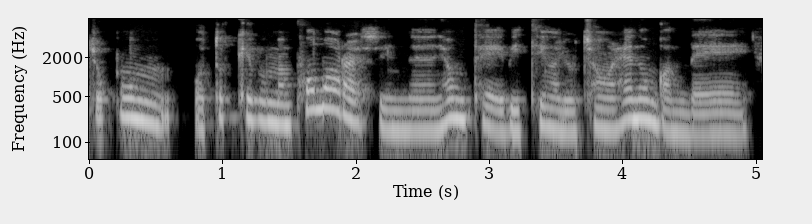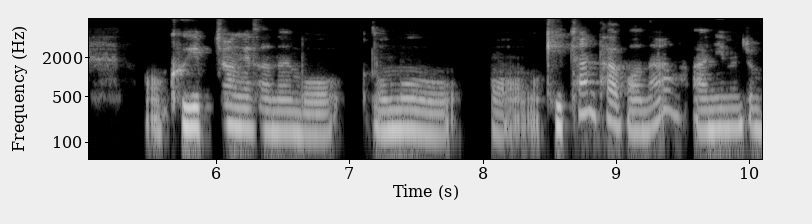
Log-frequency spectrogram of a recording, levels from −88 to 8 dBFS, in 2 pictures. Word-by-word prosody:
쪼끔 215 - +3 0.2
어떻게 235 -1 -2
보면 200 -3 +3
formal할 310 -9 +3
수 170 - -3
있는 155 0 -2
형태의 200 -8 +1
미팅을 155 +1 -2
요청을 155 +4 -1
해 225 - +3
놓은 225 -3 +6
건데 140 -2 -3 0.5
어 - - -6
그 175 - +4
입장에서는 165 -4 0
뭐 140 0 -4 0.3
너무 150 -2 0 0.3
어 - - -6 0.2
뭐 - - -9
귀찮다거나 205 - 0
아니면 165 +2 0
좀 165 -1 -4
165 Hz, 310 characters per minute, -21 LUFS, 150-215 Hz, 0.5 s, 놓은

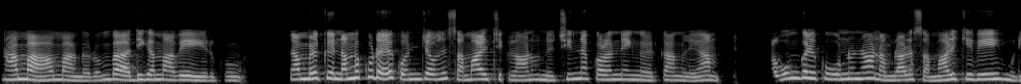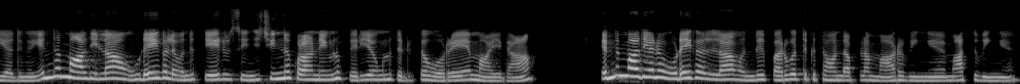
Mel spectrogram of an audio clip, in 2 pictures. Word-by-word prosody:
ஆமா. 230 -2 +4
ஆமாங்க. 200 -4 -1
ரொம்ப 225 +4 -2
அதிகமாவே 215 0 0 0.2
இருக்கும். 180 +1 -9 0.5
நம்மளுக்கு 255 +4 +3
நம்ம 270 +5 +5
கூட, 320 -3 +4 0.2
கொஞ்சம் 245 +1 0
வந்து 260 +3 -2
சமாளிச்சிக்கலான்னு 225 -2 -1
இந்த 205 -2 -3
சின்ன 255 +2 0
குழந்தைங்க 220 -1 -2
இருக்காங்கல்லயா! 190 -1 -5 0.7
அவுங்களுக்கு 280 +4 +1
ஒன்னுனா 260 +2 +1
நம்மளால 200 +2 -1
சமாளிக்கவே 230 +6 0 0.2
முடியாதுங்க. 175 -3 -4
எந்த 320 +5 +4
மாதிரிலாம் 275 -3 +4
உடைகள 275 +3 +3
வந்து 210 +3 -4
தேர்வு 225 +2 +1
செஞ்சு, 210 0 -3
சின்ன 270 +3 +3
குழந்தைங்களும், 225 +4 +1
பெரியவங்களும் 215 +3 -3
கிட்டத்தட்ட, 200 +2 -5
ஒரே 180 +3 -2 0.2
மாரி 170 -2 -4
தான். 165 +6 -3 0.8
எந்த 325 +6 +5
மாதிரியான 345 -4 +6
உடைகள்லாம் 250 -5 +2
வந்து, 195 +2 -3
பருவத்துக்கு 230 +2 -3
தகுந்தாப்ல 200 0 -4
மாறுவீங்க? 175 -1 -4 0.2
மாத்துவீங்க? 185 -4 -4
220 Hz, 120 wpm, -24 LUFS, 195-250 Hz, 0.8 s, மாதிரியான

